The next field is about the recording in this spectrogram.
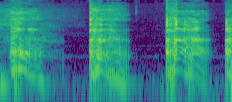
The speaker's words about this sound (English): What was that about? Clearing my throat. Did it really have to be on mic? I didn't turn it off. My bad.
